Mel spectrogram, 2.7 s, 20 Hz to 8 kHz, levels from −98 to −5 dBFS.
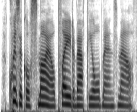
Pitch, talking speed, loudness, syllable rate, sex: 205 Hz, 195 wpm, -17 LUFS, 5.1 syllables/s, female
